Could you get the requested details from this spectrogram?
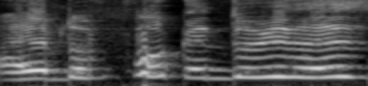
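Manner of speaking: high, tearful, weeping anguish. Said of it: "tears going down his face, but his face is, like, screwed up".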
